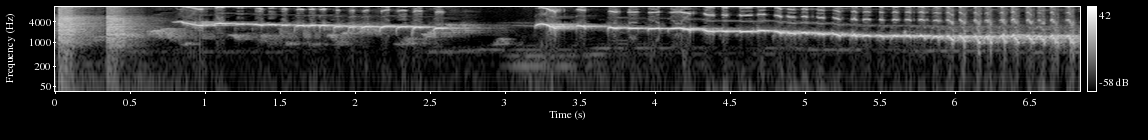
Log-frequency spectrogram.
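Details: White-rumped shama in morning song used as a lure to rouse fighting mood: a long whistled note sliding slowly downward, overlaid with rapid buzzy pulses, repeated twice after a few sharp clicks.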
